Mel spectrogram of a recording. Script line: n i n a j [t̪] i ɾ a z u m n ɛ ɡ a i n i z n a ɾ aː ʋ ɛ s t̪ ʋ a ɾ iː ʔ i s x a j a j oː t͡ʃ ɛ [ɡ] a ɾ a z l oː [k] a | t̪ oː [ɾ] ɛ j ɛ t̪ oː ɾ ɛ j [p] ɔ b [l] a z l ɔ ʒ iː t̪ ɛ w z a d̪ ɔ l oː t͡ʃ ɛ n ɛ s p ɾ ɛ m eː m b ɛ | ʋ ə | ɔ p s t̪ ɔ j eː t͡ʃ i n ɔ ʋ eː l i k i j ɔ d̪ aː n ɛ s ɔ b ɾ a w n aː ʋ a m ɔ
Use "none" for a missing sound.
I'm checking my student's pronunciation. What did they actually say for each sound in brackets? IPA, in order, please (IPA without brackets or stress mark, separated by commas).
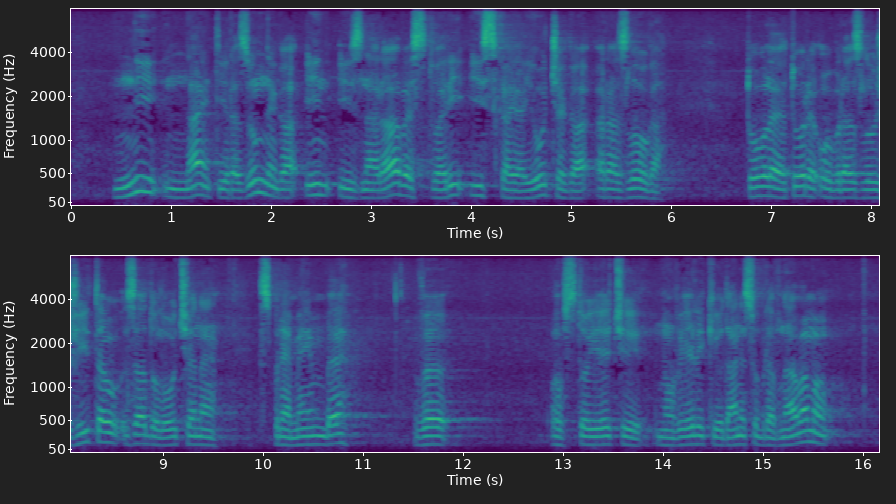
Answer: t̪, ɡ, ɡ, l, ʔ, ɾ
